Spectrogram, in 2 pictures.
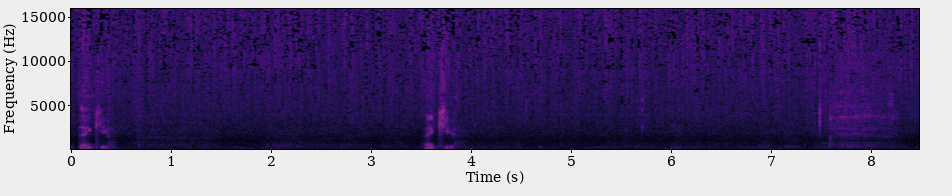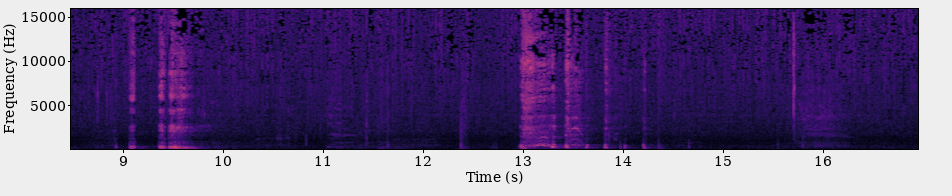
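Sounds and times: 
speech: 0.1s - 0.6s, 3.6s - 4.0s
preacher coughing during a sermon: 9.0s - 9.9s, 13.0s - 14.3s.

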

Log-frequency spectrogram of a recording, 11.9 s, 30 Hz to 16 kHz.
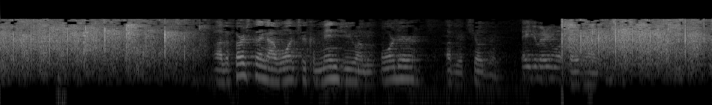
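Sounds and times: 
audience clapping: 0.0s - 3.6s, 9.3s - 11.8s
speech: 3.7s - 10.2s.

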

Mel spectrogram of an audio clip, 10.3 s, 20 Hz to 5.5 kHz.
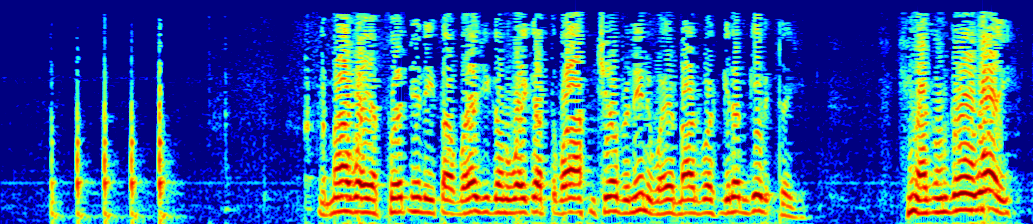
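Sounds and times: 
knocking on a wooden door: 0.5s - 1.8s
speech: 3.2s - 8.1s, 9.0s - 10.2s.

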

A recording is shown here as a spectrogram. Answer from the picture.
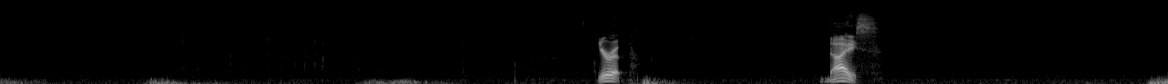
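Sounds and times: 
typing on a computer keyboard: 1.8s - 3.7s
speech: 6.0s - 6.5s, 8.3s - 8.8s.

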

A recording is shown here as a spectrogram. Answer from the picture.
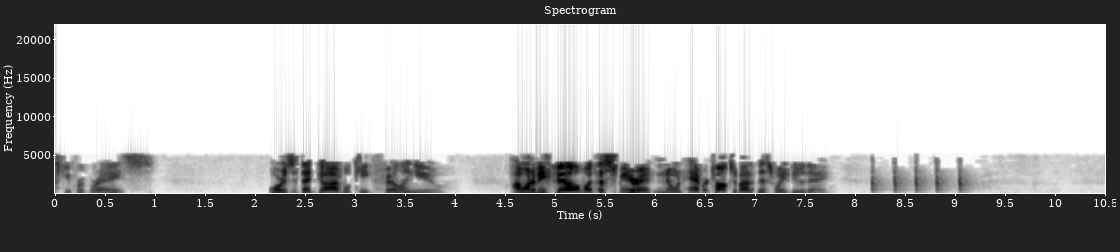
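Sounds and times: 
speech: 0.1s - 1.1s, 2.1s - 4.0s, 4.6s - 7.8s
knocking: 8.2s - 9.3s.

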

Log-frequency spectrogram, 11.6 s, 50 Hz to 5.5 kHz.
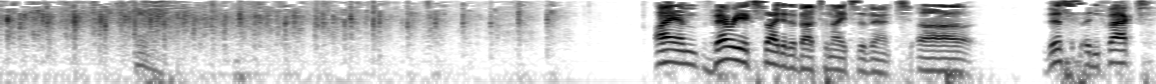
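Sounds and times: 
crowd applauding: 0.0s - 5.9s
speech: 6.6s - 9.8s, 10.4s - 11.5s.

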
